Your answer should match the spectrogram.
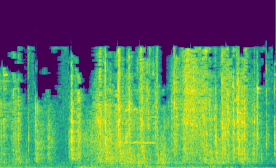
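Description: Film soundtrack with loud metallic clinking and clacking as guns are racked.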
